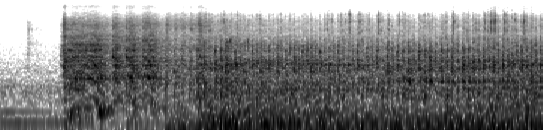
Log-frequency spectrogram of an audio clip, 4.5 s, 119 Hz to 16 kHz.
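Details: New Holland TC45DA compact tractor diesel after a fuel filter change, with the filter housing bled of air: brief crank, catches within half a second and settles into a steady, even idle with no misses or knocks.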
